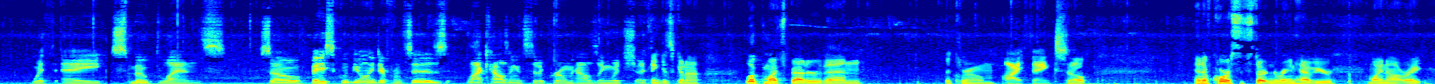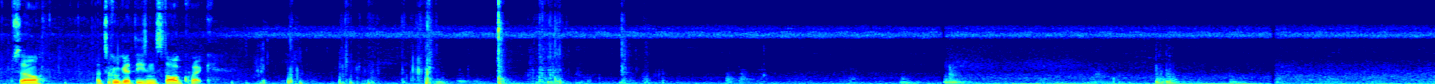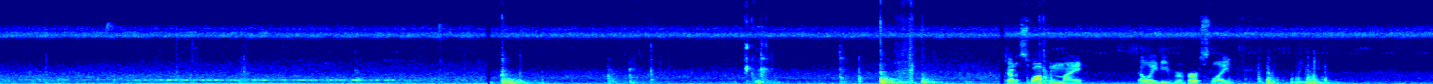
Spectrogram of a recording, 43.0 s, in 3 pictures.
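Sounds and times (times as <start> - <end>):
high-pitched insect trill: 0.5 - 43.0.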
